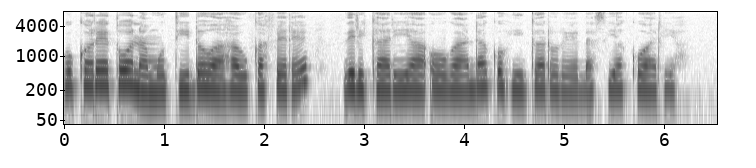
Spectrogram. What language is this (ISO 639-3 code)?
kik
